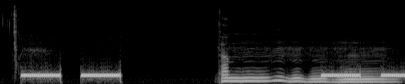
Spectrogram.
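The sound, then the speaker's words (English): A UK telephone ringing tone, on a call placed to a UK phone number, gives one double burst, two short steady electronic buzzes close together, followed by a pause. Then a person starts speaking as the call connects. “And the phone should be ringing at any moment.”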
